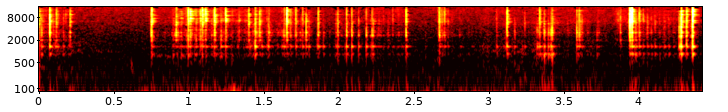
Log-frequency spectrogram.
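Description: Long nails tap and scratch a small engraved, copper-colored metal pyramid held close to the microphone. The result is a quiet series of bright, sharp clicks and scrapes with almost no low end, each dying away almost instantly, with a couple of louder taps near the end.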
